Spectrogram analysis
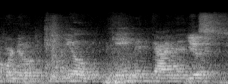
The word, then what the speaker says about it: Gaiman: I was gonna say, we're doing Neil Gaiman. Yes. Gaiman. Gaiman.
